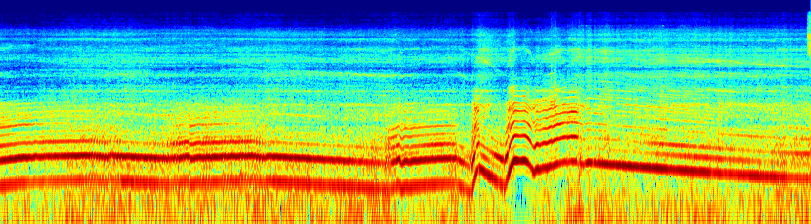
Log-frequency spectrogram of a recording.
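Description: Honda CBR sport bike engine pulling steadily at road speed, heard from the rider's seat with wind rumble on the microphone. A little past halfway the engine note dips and climbs back twice in quick succession, then settles into a slightly lower, slowly falling note.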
